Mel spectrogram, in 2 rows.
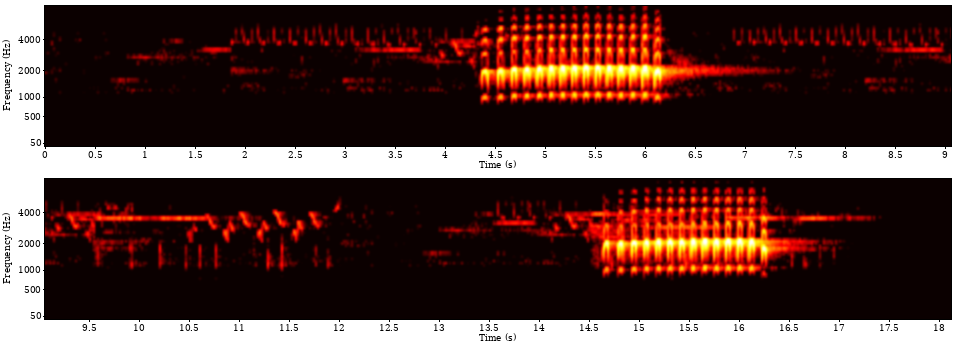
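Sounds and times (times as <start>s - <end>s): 
pileated woodpecker: 1.9s - 7.1s, 8.8s - 12.2s, 12.9s - 17.3s.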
